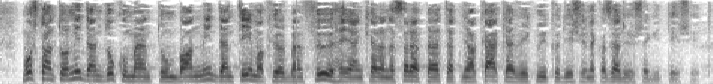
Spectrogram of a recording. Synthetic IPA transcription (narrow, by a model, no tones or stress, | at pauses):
mo̞ʃt̪ɒnt̪oːlmind̪ɛnd̪o̞kumɛnt̪umbɒnmind̪ɛnt̪eːmɒkørbɛɱføːɦɛjɛŋkɛlːɛnɛsɛɾɛpɛlt̪ɛt̪niɒkaːkaːveːkmyːkød̪eːʃeːnɛkɒzɛløːʃɛɡiːt̪eːʃeːt̪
